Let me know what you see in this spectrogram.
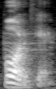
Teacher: Por que Estoy ansiosa por que terminemos el proyecto a tiempo. Lastly, you do emphasize the por a bit, but you do not separate the sounds: por que. So porque and por que have basically the same pronunciation.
